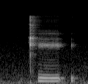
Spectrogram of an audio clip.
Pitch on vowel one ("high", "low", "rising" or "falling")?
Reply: high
